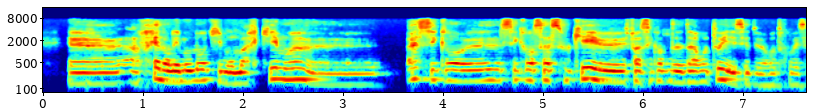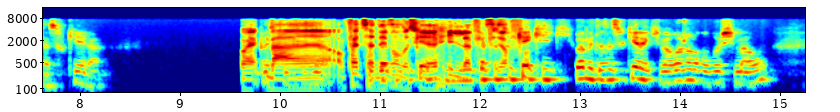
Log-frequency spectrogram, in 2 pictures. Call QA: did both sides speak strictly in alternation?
No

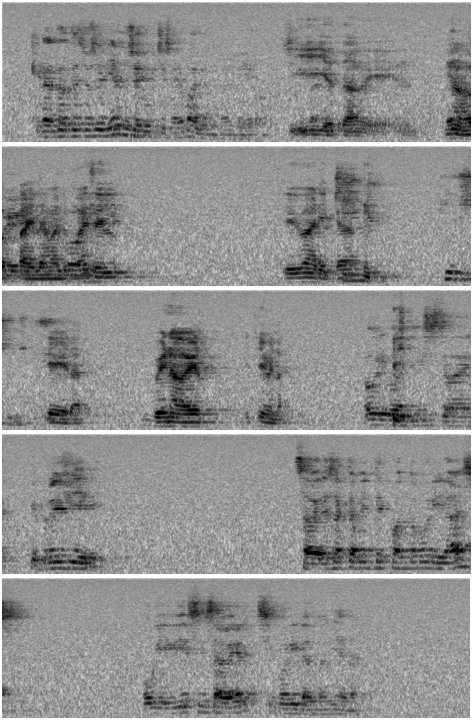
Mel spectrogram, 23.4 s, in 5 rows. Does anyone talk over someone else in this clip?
Yes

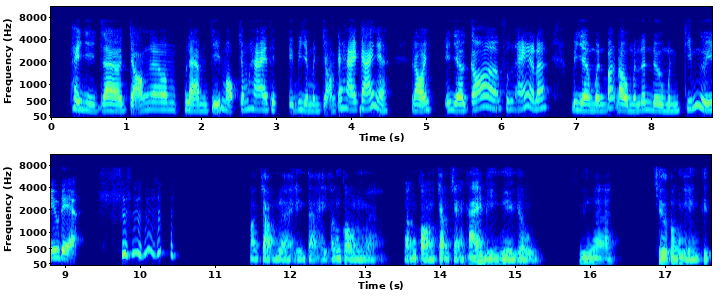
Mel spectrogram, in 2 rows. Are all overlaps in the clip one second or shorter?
Yes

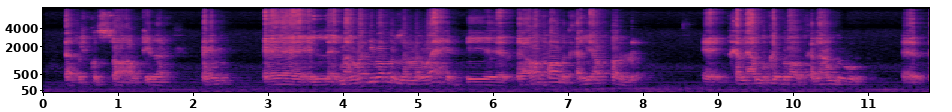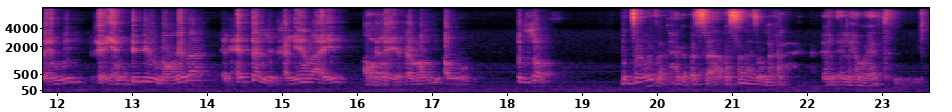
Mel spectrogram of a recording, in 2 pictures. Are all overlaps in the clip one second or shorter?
Yes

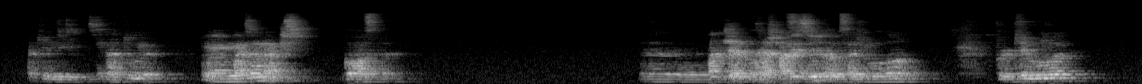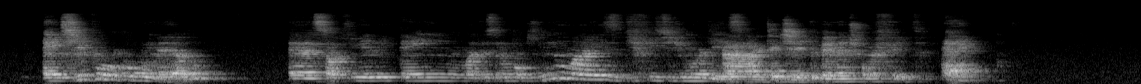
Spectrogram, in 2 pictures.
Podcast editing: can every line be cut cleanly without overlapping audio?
No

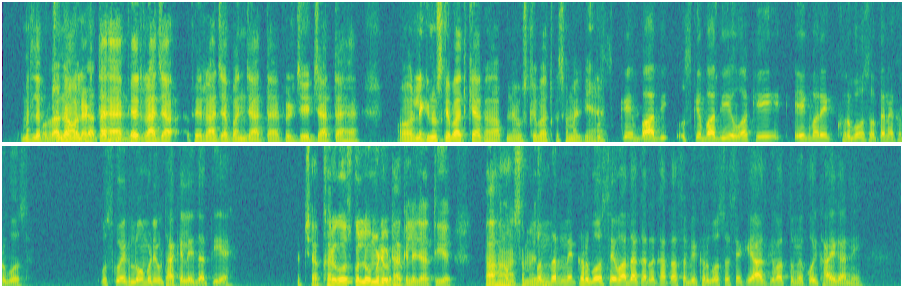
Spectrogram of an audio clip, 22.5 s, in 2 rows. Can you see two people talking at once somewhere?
Yes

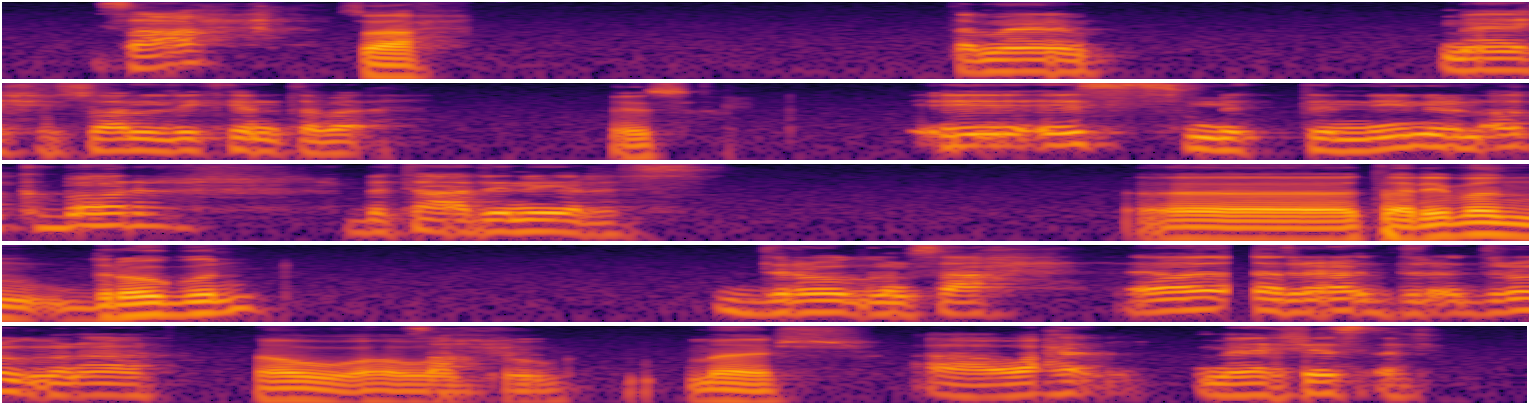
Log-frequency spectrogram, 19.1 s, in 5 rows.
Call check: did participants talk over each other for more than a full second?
No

